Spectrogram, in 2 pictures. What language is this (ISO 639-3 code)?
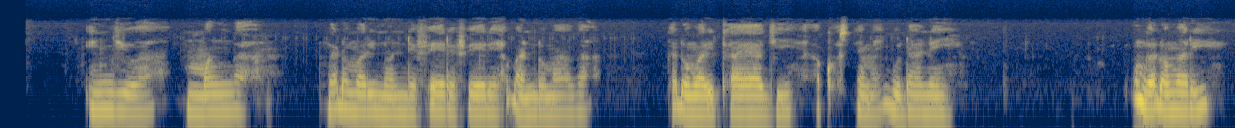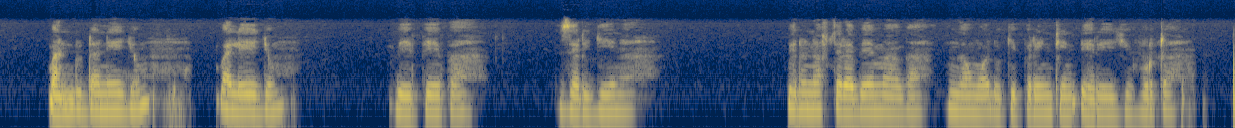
ful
